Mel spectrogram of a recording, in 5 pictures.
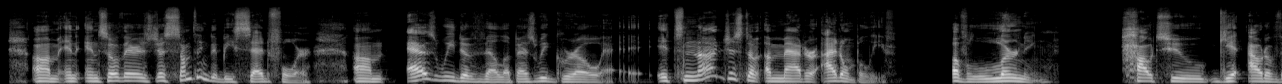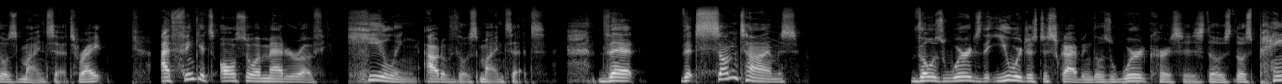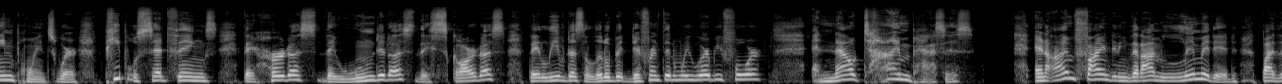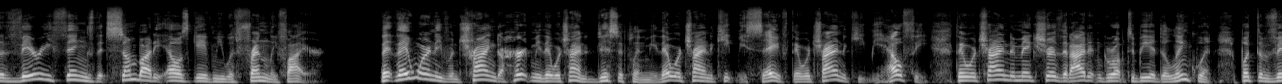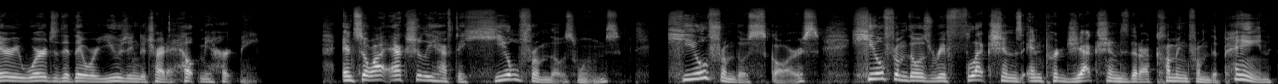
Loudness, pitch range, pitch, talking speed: -20 LUFS, 130-190 Hz, 155 Hz, 185 wpm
